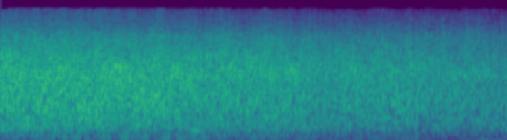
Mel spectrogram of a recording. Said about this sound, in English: Let's have a nice round of applause for Mr. Orson Welles.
